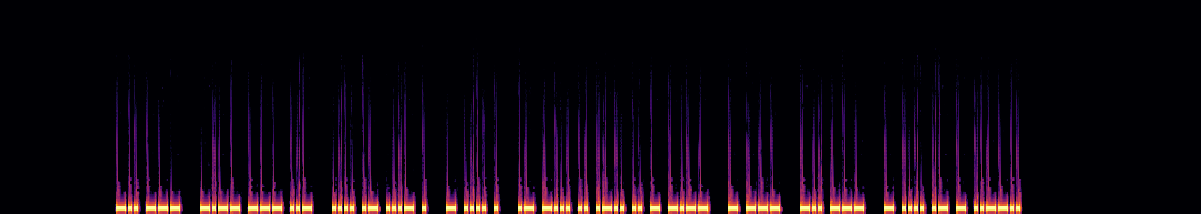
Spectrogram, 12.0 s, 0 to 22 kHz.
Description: Morse code, heard as a keyed tone, about 37 wpm, 700 Hz. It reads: DO YOU HAVE THE ABILITY TO DO THAT?
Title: Sentences from Top 1000 Words - Review Part 3 - 40wpm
